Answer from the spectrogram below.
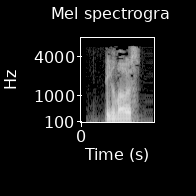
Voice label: "pilose", english; adjectives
